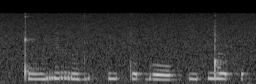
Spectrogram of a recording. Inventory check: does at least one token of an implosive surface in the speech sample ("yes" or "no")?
no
